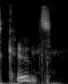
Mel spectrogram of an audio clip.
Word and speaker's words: Kuntz: Is that how you say his name? Kuntz, yeah. it's Kuntz.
